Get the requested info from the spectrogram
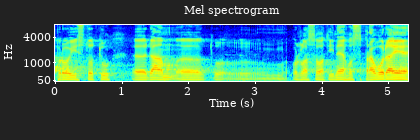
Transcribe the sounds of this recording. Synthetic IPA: pɾojɪst̪ot̪u | daːmt̪u | ʔodɦlasovat̪jɪnɛːɦospɾavo̞dajɛ

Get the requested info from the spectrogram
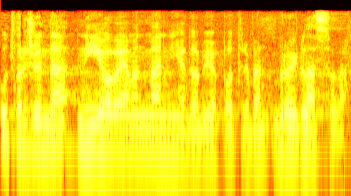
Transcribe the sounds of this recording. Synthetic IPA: ut̪ʋr̩d͡ʑuje̞md̪anijeo̞ʋajamand̪maːnːije̞d̪o̞bio̞po̞t̪ɾe̞banbɾo̞ːjɡlˠaso̞ʋa

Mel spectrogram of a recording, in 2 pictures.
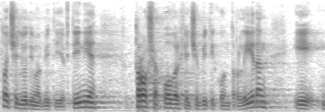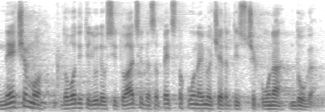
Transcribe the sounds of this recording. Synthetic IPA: t̪o̞ːt͡ɕeʎuːd̪imabit̪ije̞ft̪inije̞ | t̪ɾo̞ʃako̞ʋr̩xet͡ɕe̞bit̪iko̞nt̪ɾo̞liːɾan | ine̞ːt͡ɕe̞mo̞d̪o̞ʋo̞d̪it̪iʎuːd̪e̞usit̪uaːt̪sijud̪azape̞t̪st̪o̞kuːnaimajut͡ʃe̞t̪ɾit̪isu̥t͡ɕe̞kuːnad̪uːɡa̰

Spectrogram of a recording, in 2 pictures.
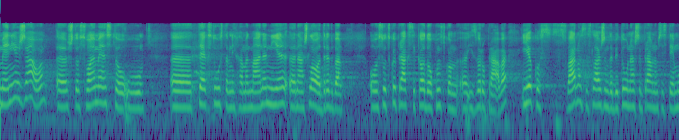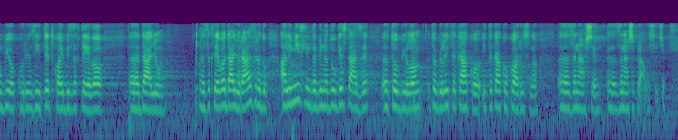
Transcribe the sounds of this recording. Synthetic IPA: mɛnije̞ʒao | ʃt̪o̞sʋo̞je̞mest̪o̞u | t̪ekst̪uuːst̪aʋnixamand̪maːnanije̞naʃlˠao̞d̪ɾe̞d̪ba | osut̪sko̞jpɾaksikaod̪o̞punskomizʋo̞ɾupɾaːʋa | iako̞st̪ʋaːɾnose̞slˠaːʒemd̪abit̪o̞unaʃempɾaːʋno̞msist̪e̞ːmubio̞kuɾio̞zit̪et̪ko̞jibizaxt̪eːʋao | d̪aʎu | zaxt̪eːʋaod̪aʎuɾaːzɡɾad̪u | alimislˠimd̪abinad̪uɡe̞st̪aze̞ | t̪oːbiːlo̞t̪obiːlo̞it̪ekako̞it̪ekako̞ko̞ɾisno | zanaʃe̞zanaʃe̞pɾa̰ʋo̞sud͡ʑe

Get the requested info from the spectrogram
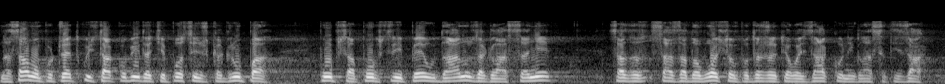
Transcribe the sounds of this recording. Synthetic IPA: nasaːmo̞mpo̞t͡ʂe̞ːt̪kuist̪akobiɣd̪at͡ɕe̞po̞sed̪nit͡ʃkaɡɾuːpa | puːpsapupst̪ɾipeud̪aːnuzaɡlˠasaɲe̞ | sasazad̪o̞ʋoʎst̪ʋo̞mpo̞d̪r̩ʒat̪io̞ʋajzaːko̞niɡlˠasat̪iza

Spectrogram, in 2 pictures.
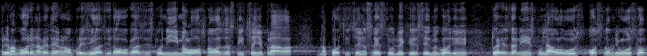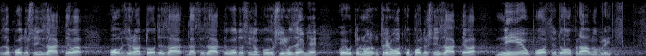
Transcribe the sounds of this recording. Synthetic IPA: pɾe̞maɡo̞ɾinaʋe̞d̪ennompɾo̞izilˠazid̪ao̞ʋo̞ɡazinst̪ʋo̞nijeimalo̞osno̞ʋazast̪it̪saɲe̞pɾaːʋa | napo̞t̪st̪it̪saɲenosɾe̞t̪st̪ʋaud̪ʋexiʎad̪ese̞ːd̪mo̞jɡo̞d̪ini | t̪oje̞sd̪anije̞ispuɲaːʋaloosno̞ʋniuːslo̞ʋzapod̪noʃeɲezaːxt̪e̞ʋa | o̞bziɾomnat̪o̞ːd̪aad̪ase̞zaːxt̪e̞ʋo̞d̪no̞sinapoʋɾʃinuze̞mʎe̞ | ko̞jeut̪ɾe̞nuːt̪kupo̞d̪noʃeɲizaːxt̪e̞ʋanije̞upo̞ːsje̞d̪oʋaopɾaːʋno̞ɡlḭːt̪sḁ

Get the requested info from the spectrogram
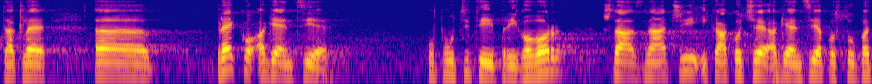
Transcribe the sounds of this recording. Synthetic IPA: d̪̥akle̞ | pɾeko̞ʔaɡe̞nt̪sije | upuːt̪it̪ipɾiɡo̞ʋo̞ɾʃt̪aznaːt͡ʃiikako̞t͡ɕe̞aɡe̞nt̪sijapo̞st̪uːpat̪

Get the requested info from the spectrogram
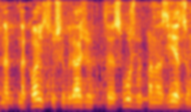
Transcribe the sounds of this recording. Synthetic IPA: nanakɔɲt̪suɕɛvɘɾaʑiwt̪ʰɛswuʐbɘpanazjɛd̪zɔ̃

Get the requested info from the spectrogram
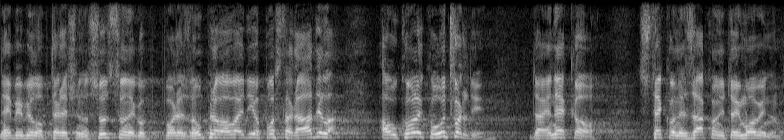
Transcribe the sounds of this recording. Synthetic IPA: ne̞bibiːlˠo̞ːpt̪e̞ɾe̞t͡ɕe̞nosuːt̪st̪ʋone̞ɡo̞po̞ɾe̞znaupɾaʋao̞ʋajd̪io̞po̞slaɾaːd̪ilˠa | auko̞liko̞ut̪ʋr̩d̪i | d̪aje̞ne̞kao | st̪e̞kone̞zaːko̞nit̪oimo̞ʋinu

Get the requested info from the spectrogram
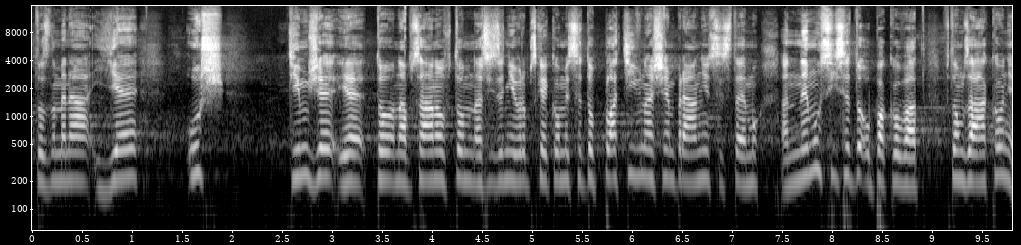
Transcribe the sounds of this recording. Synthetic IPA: t̪o̞znamɛnaːjɛ | ʔuʃ | cimʒɛjɛt̪o̞napsaːno̞ft̪o̞mnariːzɛɲiːɛvɾo̞pskɛːko̞mɪsɛt̪o̞placiːvnaʃɛmpɾaːvɲimsɪst̪ɛːmuʔanɛmusiːsɛt̪̬o̞ʔopako̞vat̪ | ft̪o̞mzaːko̞ɲɛ

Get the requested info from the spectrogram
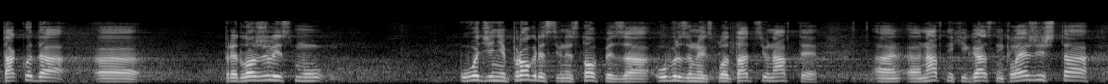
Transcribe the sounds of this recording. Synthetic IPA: t̪ako̞d̪a | pɾed̪lˠo̞ʒilismo | uʋo̞d͡ʑe̞ɲe̞pɾo̞ɡɾe̞siʋne̞st̪o̞pezaubr̩zanueksplˠoat̪aːt̪sijunaft̪e | naft̪nixiɡasnixleʒiʃt̪a

